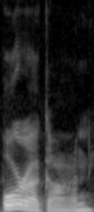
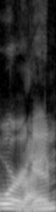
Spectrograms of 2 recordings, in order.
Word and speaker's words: Oregon: It's Oregon here. – Not Oregon.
